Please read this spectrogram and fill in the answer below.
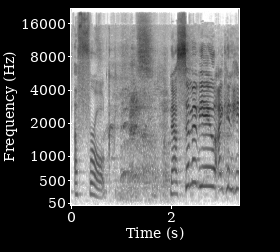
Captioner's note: laughter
